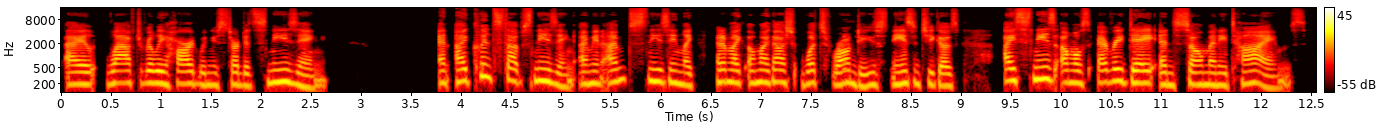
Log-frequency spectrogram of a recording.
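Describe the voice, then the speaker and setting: A woman's voice: medium pitch, moderate pace, dry recording. Earnest lady podcast guest telling stories super casually, says like a lot, really dry close recording. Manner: earnest, informal, frequent "like" and "right?". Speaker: podcast guest, spiritual healer. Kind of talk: conversational storytelling, reading out testimonials.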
